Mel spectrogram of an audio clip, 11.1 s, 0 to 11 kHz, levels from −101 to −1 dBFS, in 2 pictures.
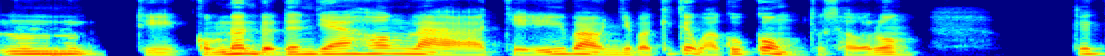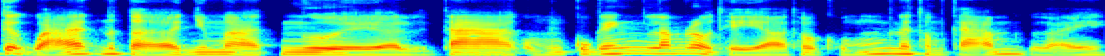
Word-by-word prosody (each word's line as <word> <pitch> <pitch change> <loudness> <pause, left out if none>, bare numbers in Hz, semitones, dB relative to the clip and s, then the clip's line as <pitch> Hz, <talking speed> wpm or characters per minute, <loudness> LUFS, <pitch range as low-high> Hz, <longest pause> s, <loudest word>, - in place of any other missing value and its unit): ưm, 155 0 +1 0.2
thì 110 -3 -7
cũng 125 +5 -2
nên 160 0 +6
được - - +5
đánh 135 +1 +1
giá 150 +1 +4
hơn 160 0 +1
là 110 -8 +1
chỉ 125 +8 -3
vào 145 -6 +4
nhìn 115 0 -6
vào - - 0
cái - - -15
kết - - +2
quả 105 - -3
cuối 140 -1 -3
cùng, 150 -7 +4
thực - - -14
sự 100 - -3
luôn. 125 -2 0 0.8
Cái 155 0 -3
kết - - +3
quả - - +4
á 150 +3 +3
nó 155 - -2
tệ 105 +3 +2
nhưng 130 +1 -4
mà 110 -3 0
người, 115 -4 +3
ờ, 105 0 -1
ta 120 -1 +2
cũng 120 +7 -11
cố 135 - -4
gắng 170 +3 -1
lắm 165 0 +1
rồi, 170 -4 +2
thì, 105 - -2
ờ, 100 0 0
thôi 120 +2 -4
cũng 150 +5 -6
nên 150 -1 +1
thông 115 -5 -10
cảm, 120 +8 -3
kiểu - - -11
vậy. 100 +3 -6
125 Hz, 250 wpm, -25 LUFS, 110-150 Hz, 0.8 s, nên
